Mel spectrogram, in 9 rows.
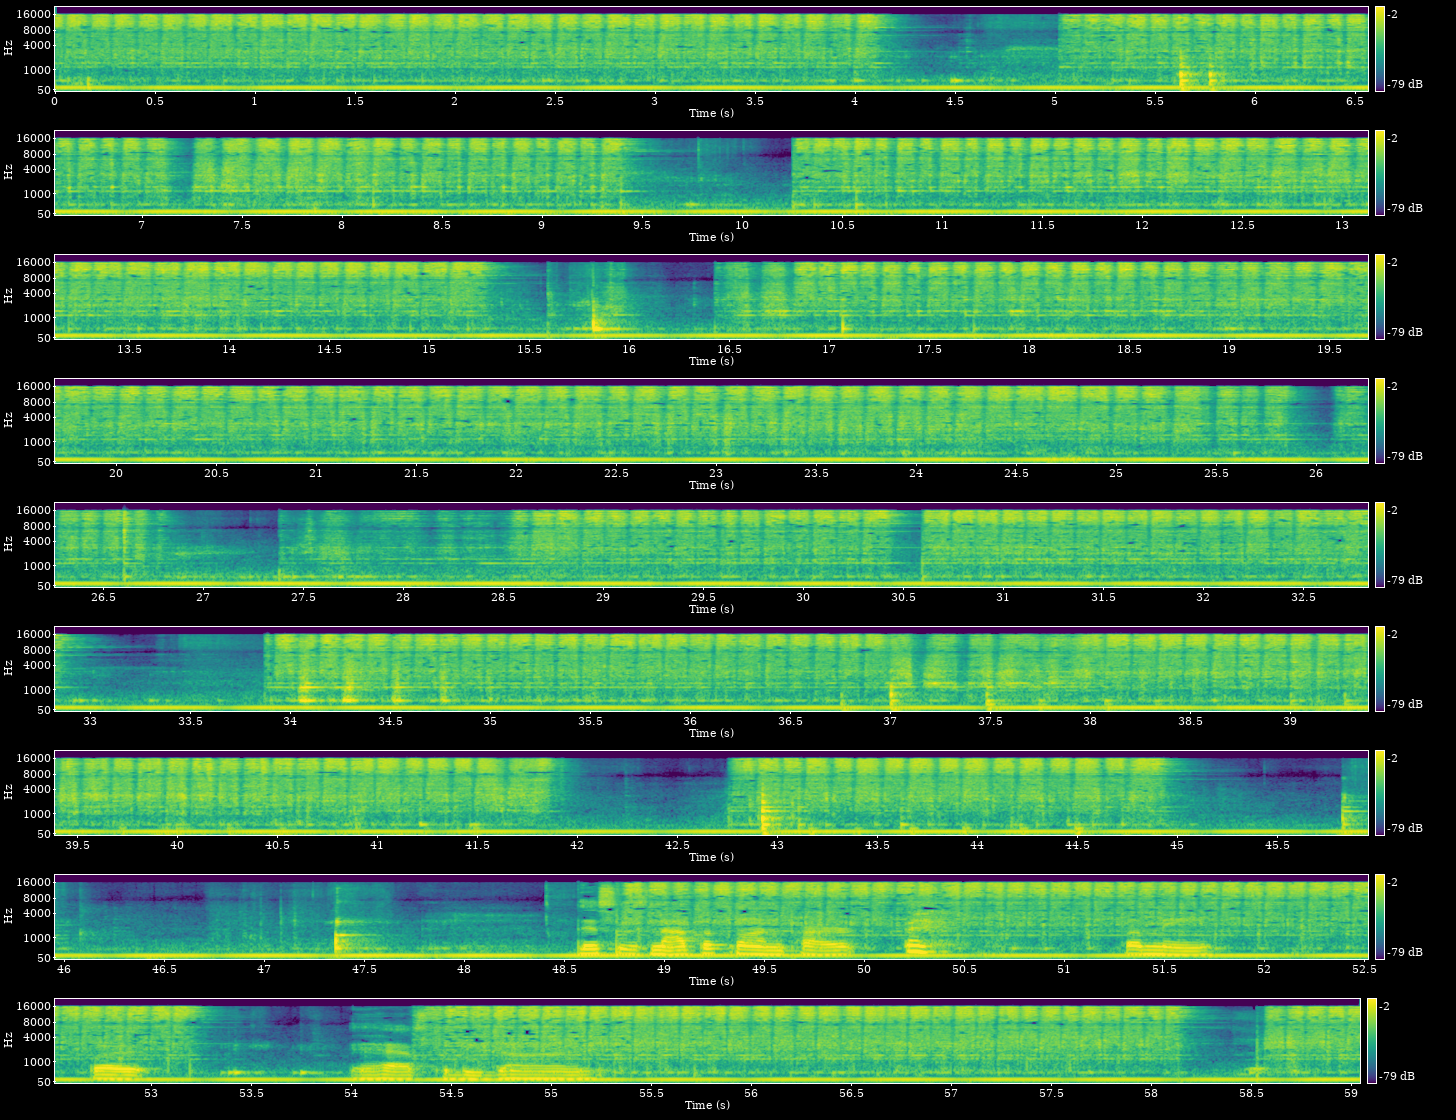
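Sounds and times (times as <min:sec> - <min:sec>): sanding block rasping on metal: 0:00.0 - 0:04.2, 0:05.0 - 0:09.5, 0:10.3 - 0:15.3, 0:16.4 - 0:26.8, 0:27.6 - 0:32.8, 0:33.9 - 0:42.0, 0:42.8 - 0:45.0, 0:48.8 - 0:53.3, 0:54.4 - 0:59.0.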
